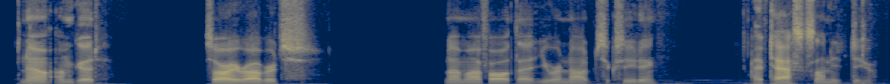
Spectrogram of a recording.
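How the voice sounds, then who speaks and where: With music in the background, a soft-spoken man talks in a monotone, flat voice at a fairly low pitch, leaving long, frequent pauses. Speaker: gaming streamer. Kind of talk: gameplay commentary.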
